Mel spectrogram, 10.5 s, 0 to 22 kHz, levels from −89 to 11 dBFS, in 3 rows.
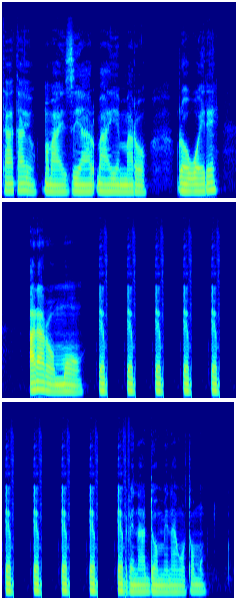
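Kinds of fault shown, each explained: Stutter with silent gaps: from 5.09 to 8.87 s a 263 ms chunk of speech replays nine times with 157 ms of silence between, likely a stalled stream retrying.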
